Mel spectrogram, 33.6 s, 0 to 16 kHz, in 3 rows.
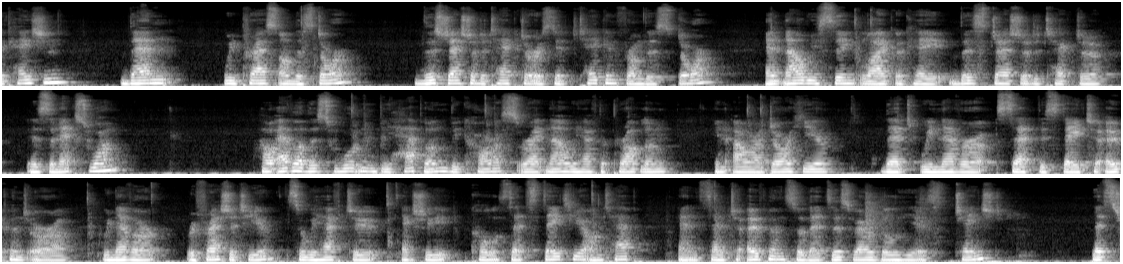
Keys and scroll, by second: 26.3 Return, 29.5 ctrl+x, 29.8 ctrl+v, 30.9 ctrl+s.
